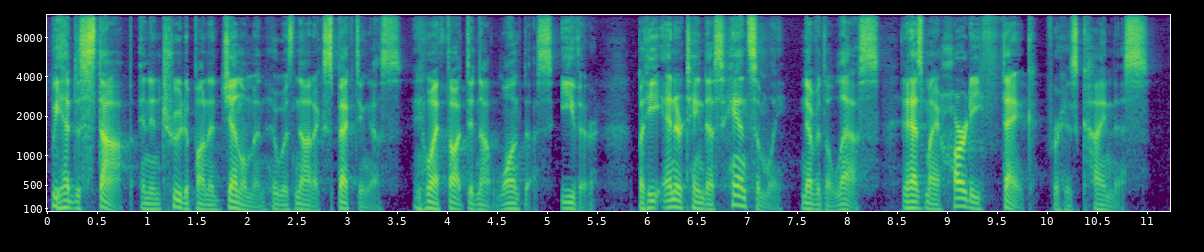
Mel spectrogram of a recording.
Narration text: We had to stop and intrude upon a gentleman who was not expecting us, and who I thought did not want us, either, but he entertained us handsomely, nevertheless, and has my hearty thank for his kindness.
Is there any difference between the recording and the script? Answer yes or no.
no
